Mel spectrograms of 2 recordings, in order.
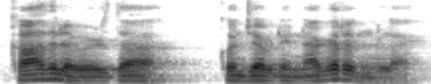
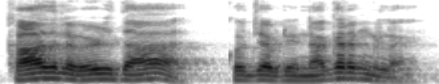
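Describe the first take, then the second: First: It sounds mildly irritated. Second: It sounds more aggressive.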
